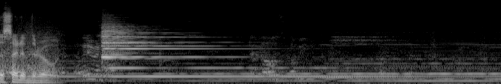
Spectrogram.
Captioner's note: bell ringing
